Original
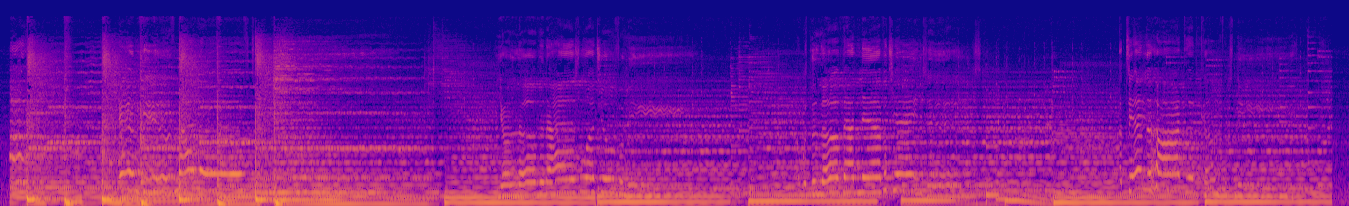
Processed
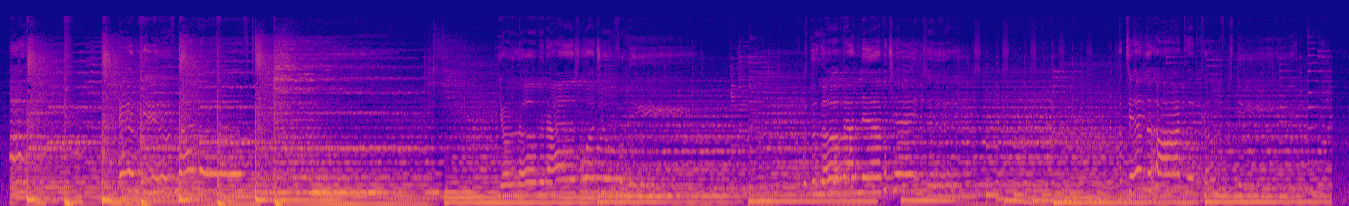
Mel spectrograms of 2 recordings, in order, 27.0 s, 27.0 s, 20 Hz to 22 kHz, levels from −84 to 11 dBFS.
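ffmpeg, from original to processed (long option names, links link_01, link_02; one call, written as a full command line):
ffmpeg -i in.wav -filter_complex "[0:a]asettb=1/sr,asplit=3[link_01][link_02][link_03];[link_01]atrim=end=6.164[link_04];[link_02]atrim=start=6.16:end=9.86,asetpts=PTS-STARTPTS,afade=type=in:duration=0.004:curve=qsin,afade=type=out:start_time=3.696:duration=0.004:curve=qsin,equalizer=frequency=300:width_type=o:width=0.51:gain=9[link_05];[link_03]atrim=start=9.856[link_06];[link_04][link_05]acrossfade=duration=0.004:curve1=hsin:curve2=qsin[link_07];[link_07][link_06]acrossfade=duration=0.004:curve1=qsin:curve2=hsin,asplit=3[link_08][link_09][link_10];[link_08]afade=type=out:start_time=11.58:duration=0.02[link_11];[link_09]asplit=2[link_12][link_13];[link_13]adelay=218,lowpass=frequency=2000:poles=1,volume=-5dB,asplit=2[link_14][link_15];[link_15]adelay=218,lowpass=frequency=2000:poles=1,volume=0.47,asplit=2[link_16][link_17];[link_17]adelay=218,lowpass=frequency=2000:poles=1,volume=0.47,asplit=2[link_18][link_19];[link_19]adelay=218,lowpass=frequency=2000:poles=1,volume=0.47,asplit=2[link_20][link_21];[link_21]adelay=218,lowpass=frequency=2000:poles=1,volume=0.47,asplit=2[link_22][link_23];[link_23]adelay=218,lowpass=frequency=2000:poles=1,volume=0.47[link_24];[link_12][link_14][link_16][link_18][link_20][link_22][link_24]amix=inputs=7:normalize=0,afade=type=in:start_time=11.58:duration=0.02,afade=type=out:start_time=17.12:duration=0.02[link_25];[link_10]afade=type=in:start_time=17.12:duration=0.02[link_26];[link_11][link_25][link_26]amix=inputs=3:normalize=0,asplit=2[link_27][link_28];[link_28]afade=type=in:start_time=19.46:duration=0.01,afade=type=out:start_time=20.52:duration=0.01,aecho=0:1:560|1120|1680|2240|2800|3360|3920|4480|5040|5600|6160|6720:0.794328|0.595746|0.44681|0.335107|0.25133|0.188498|0.141373|0.10603|0.0795225|0.0596419|0.0447314|0.0335486[link_29];[link_27][link_29]amix=inputs=2:normalize=0" out.wav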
